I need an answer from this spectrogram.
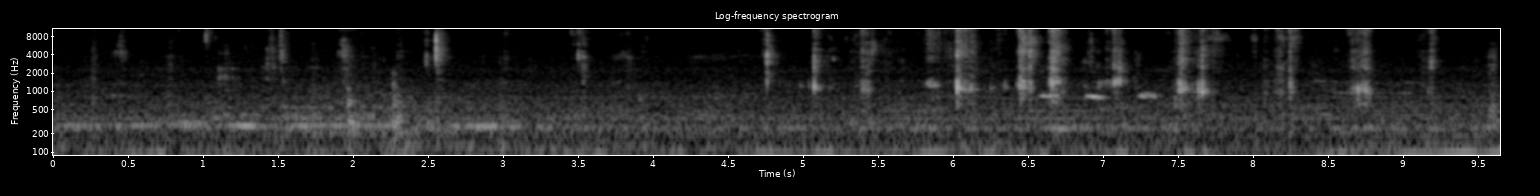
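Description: Close-miked chewing and crunching of chicken feet adobo and crispy chicken skin, with sharp crackly crunches that come thicker in the second half.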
